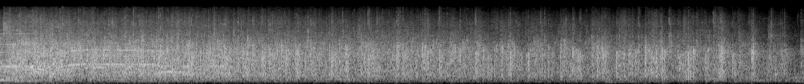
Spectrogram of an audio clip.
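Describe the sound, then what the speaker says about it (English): A large crowd applauds at a high school graduation ceremony, a dense, steady roar of clapping that holds loud throughout and tapers slightly toward the end. "I think that deserves a round of applause."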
